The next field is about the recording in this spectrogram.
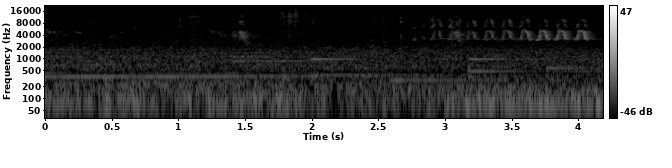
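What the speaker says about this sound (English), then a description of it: "Hear those birds?" Birds chirping outdoors, faint distant tweets and a short repeated trill against a low steady background rumble, no talking.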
